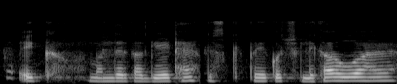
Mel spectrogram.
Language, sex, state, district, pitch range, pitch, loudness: Hindi, male, Uttar Pradesh, Budaun, 150-170 Hz, 165 Hz, -25 LUFS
